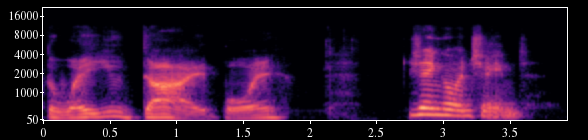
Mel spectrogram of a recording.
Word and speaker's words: Django: way you die boy django unchained it's jingle and change hell yeah uh our third nominated line the d is silent jingle and change it's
